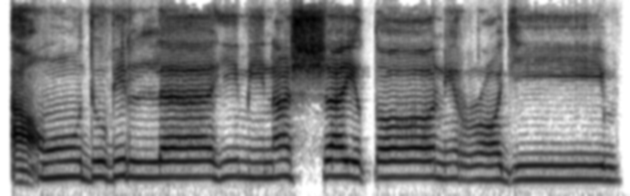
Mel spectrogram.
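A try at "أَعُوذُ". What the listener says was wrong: A'udzu. Za-nya itu hembusannya harus jelas. Agak lebih ya, agak lebih kuat sedikit, jangan mirip dengan huruf da. A'udzu billahi.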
